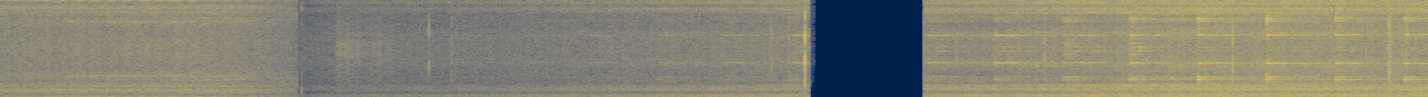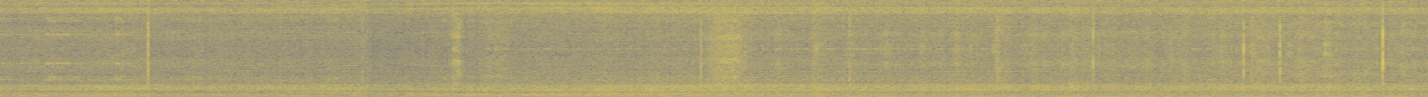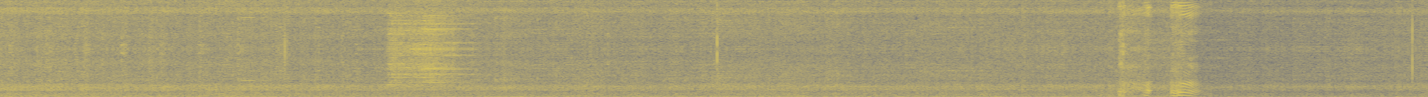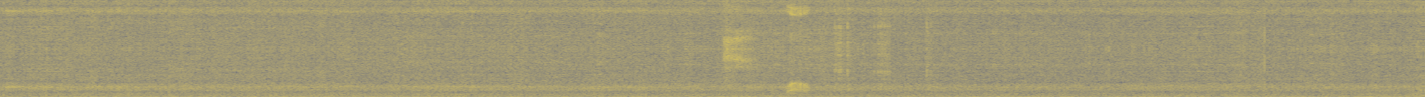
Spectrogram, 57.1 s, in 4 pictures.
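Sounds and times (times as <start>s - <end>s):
diesel locomotives rumbling: 0.0s - 8.1s, 9.3s - 57.0s
freight train rolling past: 0.0s - 8.1s, 9.3s - 57.0s
tank cars rolling on rails: 50.0s - 52.7s.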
